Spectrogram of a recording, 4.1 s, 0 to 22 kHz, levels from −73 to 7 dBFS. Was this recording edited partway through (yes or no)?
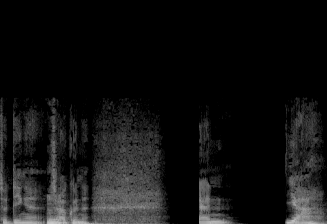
no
